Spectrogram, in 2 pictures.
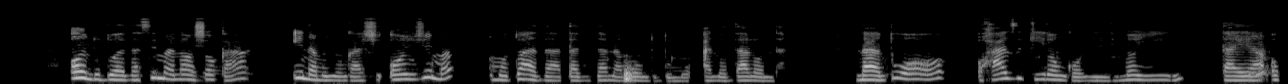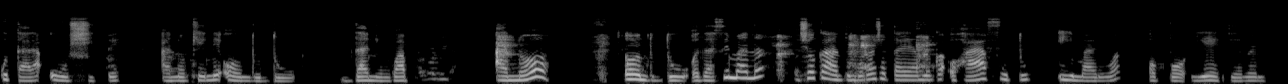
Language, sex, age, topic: Oshiwambo, female, 18-24, agriculture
